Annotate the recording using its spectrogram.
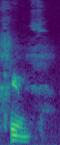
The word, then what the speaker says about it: Kuntz: I think he pronounced it Coons.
